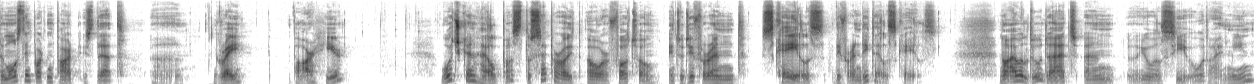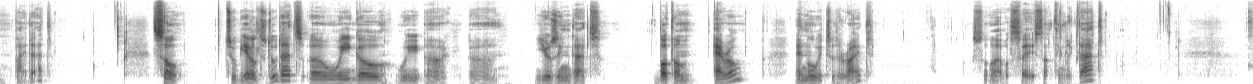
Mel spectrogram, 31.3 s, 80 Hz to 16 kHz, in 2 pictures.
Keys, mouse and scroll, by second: 24.6-29.0 drag, 31.2-31.3 scroll up 1.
